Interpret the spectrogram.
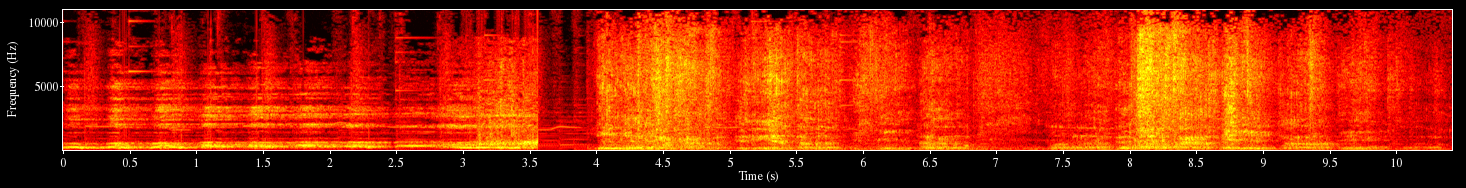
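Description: Background music, joined about four seconds in by a big cat's loud, harsh growling roar that runs for several seconds.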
